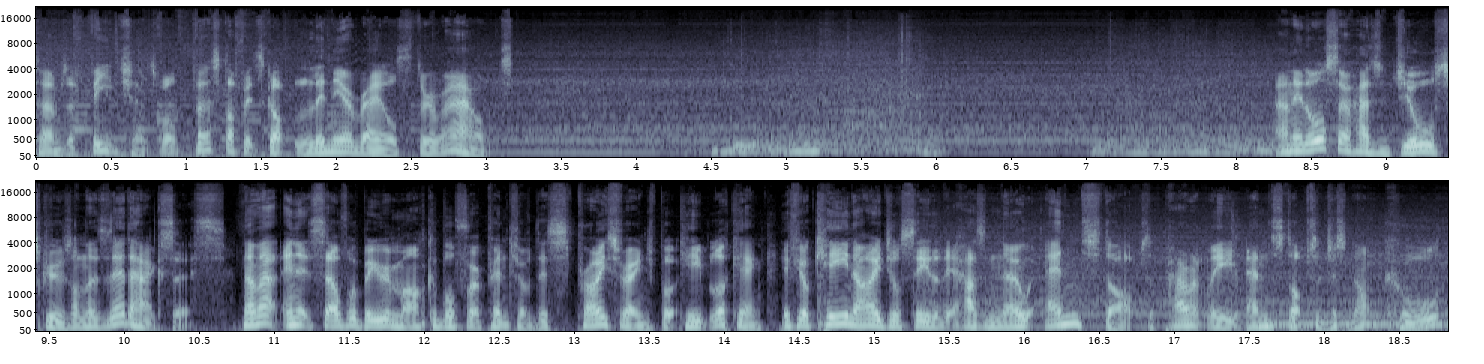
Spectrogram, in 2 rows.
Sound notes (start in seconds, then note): 7.0 shushing noise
